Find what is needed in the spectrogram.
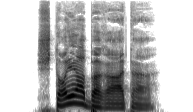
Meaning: tax adviser / tax advisor, tax consultant, tax counsel, tax preparer (male or of unspecified gender)
- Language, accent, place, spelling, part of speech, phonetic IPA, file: German, Germany, Berlin, Steuerberater, noun, [ˈʃtɔɪ̯ɐbəˌʁaːtɐ], De-Steuerberater.ogg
